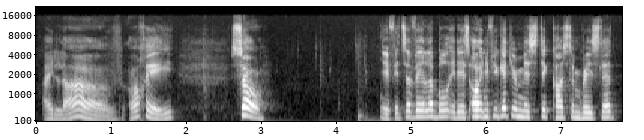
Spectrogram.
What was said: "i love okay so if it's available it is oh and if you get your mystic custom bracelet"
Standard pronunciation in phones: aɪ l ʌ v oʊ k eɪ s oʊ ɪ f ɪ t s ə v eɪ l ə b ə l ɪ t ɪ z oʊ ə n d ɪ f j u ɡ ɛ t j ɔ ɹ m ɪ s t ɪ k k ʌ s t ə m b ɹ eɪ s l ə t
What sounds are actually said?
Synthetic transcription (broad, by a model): aɪ l ʌ v oʊ k eɪ s oʊ ɪ f ɪ t s ə v eɪ l ə b ə l ɪ t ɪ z oʊ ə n ɪ f j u ɡ ɛ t j ɔ ɹ m ɪ s t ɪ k k ʌ s t ə m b ɹ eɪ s l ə t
